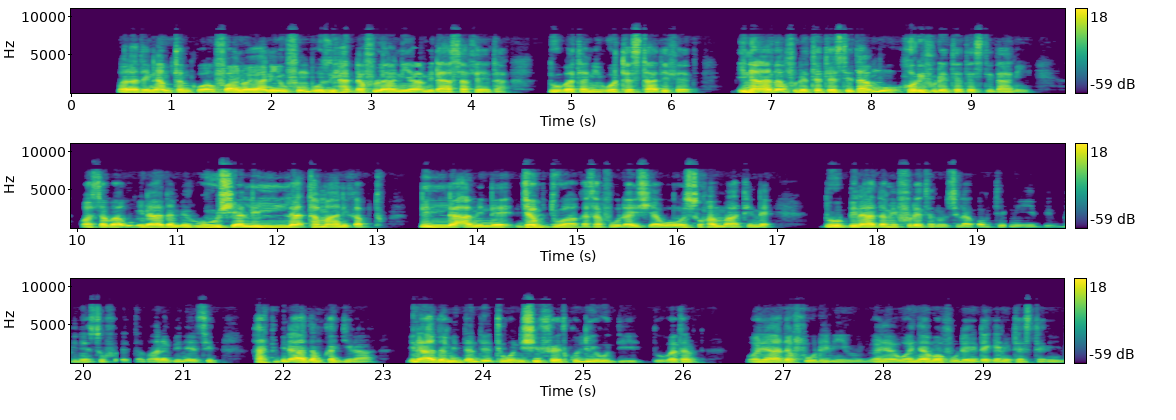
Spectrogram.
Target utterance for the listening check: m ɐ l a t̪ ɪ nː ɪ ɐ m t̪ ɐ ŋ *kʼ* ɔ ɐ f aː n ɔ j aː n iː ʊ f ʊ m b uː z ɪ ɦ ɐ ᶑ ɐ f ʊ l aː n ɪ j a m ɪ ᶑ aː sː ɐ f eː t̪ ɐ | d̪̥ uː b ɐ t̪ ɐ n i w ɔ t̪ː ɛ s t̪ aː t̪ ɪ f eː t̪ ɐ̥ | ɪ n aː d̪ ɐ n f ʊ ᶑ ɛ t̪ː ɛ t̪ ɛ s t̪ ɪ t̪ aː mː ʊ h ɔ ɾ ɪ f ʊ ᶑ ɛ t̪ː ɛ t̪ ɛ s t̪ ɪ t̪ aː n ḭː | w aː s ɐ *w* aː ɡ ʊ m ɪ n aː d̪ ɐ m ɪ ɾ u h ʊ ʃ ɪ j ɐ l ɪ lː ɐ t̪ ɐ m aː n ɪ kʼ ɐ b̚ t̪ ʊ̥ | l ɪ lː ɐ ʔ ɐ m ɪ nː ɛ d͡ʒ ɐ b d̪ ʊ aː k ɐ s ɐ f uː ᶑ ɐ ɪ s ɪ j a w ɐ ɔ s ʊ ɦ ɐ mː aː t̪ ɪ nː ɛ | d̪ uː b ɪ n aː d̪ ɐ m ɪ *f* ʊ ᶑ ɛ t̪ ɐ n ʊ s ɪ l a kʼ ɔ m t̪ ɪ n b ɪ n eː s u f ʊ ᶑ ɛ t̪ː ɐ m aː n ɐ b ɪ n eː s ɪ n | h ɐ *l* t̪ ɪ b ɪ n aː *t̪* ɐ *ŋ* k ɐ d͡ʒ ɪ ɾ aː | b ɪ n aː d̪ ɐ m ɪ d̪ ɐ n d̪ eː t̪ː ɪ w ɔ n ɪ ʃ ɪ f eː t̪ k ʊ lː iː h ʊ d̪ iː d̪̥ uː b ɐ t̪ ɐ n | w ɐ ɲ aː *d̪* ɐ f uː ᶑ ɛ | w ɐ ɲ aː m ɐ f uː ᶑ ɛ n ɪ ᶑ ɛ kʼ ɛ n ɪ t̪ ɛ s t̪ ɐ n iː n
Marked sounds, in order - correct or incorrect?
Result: incorrect: k, incorrect: b, correct, incorrect: ɾ, incorrect: d̪, incorrect: m, correct

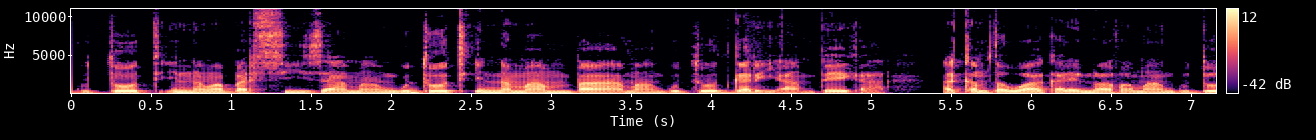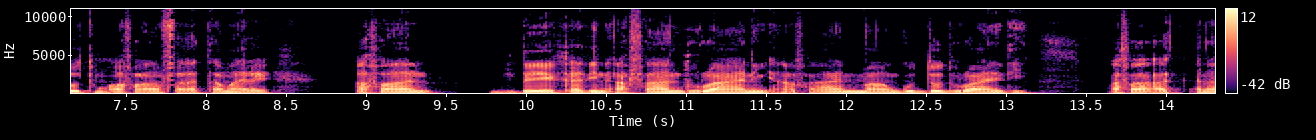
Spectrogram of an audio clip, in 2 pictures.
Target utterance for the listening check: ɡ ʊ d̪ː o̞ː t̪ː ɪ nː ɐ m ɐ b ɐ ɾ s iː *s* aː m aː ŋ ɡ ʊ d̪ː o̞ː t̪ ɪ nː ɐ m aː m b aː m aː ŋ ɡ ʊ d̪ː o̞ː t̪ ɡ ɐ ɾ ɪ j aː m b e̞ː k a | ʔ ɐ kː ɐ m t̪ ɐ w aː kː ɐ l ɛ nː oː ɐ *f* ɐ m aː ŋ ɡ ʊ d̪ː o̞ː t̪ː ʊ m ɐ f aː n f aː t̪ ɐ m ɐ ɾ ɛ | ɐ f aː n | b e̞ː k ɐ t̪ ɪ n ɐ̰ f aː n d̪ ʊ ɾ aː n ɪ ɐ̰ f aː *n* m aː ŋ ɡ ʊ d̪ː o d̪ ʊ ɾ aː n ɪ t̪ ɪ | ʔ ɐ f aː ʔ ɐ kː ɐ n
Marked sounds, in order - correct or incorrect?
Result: correct, correct, correct

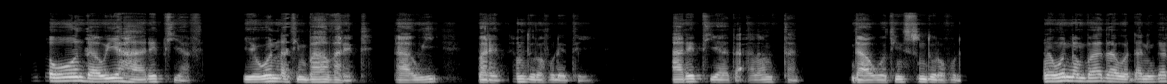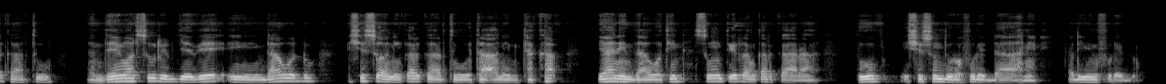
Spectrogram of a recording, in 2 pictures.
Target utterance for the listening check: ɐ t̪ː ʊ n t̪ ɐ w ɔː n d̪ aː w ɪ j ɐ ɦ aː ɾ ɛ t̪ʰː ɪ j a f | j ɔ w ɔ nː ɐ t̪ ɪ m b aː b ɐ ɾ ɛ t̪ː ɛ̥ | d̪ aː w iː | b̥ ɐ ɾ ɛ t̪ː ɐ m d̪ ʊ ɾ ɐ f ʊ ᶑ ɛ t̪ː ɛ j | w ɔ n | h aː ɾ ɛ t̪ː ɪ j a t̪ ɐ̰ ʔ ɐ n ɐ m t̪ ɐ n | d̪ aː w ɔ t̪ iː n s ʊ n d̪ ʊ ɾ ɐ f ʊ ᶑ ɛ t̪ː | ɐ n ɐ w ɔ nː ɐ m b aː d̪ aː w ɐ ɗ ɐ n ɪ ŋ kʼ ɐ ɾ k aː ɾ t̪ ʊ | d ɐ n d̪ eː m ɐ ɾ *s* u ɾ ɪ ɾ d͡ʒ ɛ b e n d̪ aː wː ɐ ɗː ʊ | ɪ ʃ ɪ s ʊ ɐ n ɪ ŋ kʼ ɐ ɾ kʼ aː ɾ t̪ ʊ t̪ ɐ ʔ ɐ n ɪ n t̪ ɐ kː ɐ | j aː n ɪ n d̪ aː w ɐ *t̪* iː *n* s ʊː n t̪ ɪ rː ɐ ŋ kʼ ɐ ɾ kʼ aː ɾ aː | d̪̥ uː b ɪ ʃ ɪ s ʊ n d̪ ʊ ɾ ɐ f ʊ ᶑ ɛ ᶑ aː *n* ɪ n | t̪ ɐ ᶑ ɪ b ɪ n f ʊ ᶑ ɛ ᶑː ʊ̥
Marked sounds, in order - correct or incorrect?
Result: correct, correct, correct, correct

